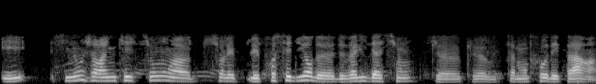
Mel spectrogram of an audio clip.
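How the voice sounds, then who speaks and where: Soft-spoken, a man with a fairly high pitch talks at a moderate pace with ordinary pitch variation. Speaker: project stakeholder asking questions. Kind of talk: meeting discussion. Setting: phone call. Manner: speaks softly. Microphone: echo on the phone line.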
